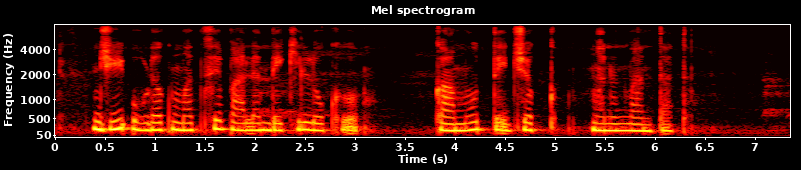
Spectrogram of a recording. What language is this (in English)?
Marathi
